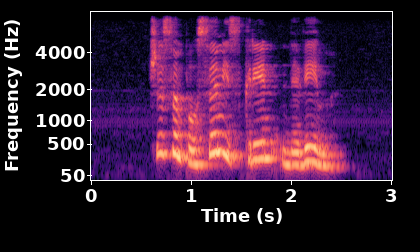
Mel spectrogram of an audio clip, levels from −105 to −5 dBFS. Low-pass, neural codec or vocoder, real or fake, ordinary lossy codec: 7.2 kHz; none; real; none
